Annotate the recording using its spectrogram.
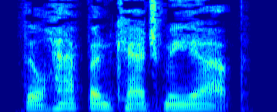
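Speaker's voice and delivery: ordinary delivery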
